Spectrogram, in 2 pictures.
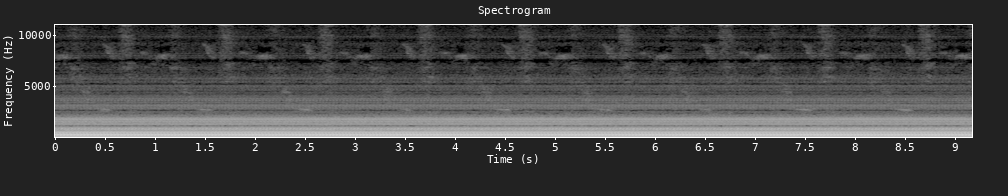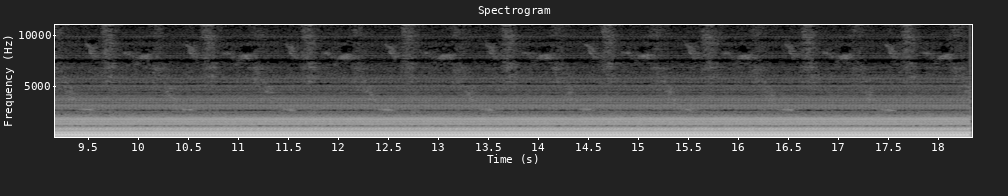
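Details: Siemens Magnetom Avanto MRI head scan: steady loud buzzing hum with rapid regular knocking pulses, about 160 a minute; MRI scanner noise.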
